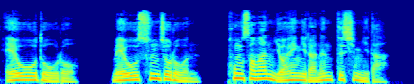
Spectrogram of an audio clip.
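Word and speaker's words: εὐοδόω: 원문에서 잘됨은 같은 단어이며 헬라어 발음은 에오우도우로 매우 순조로운 풍성한 여행이라는 뜻입니다.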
